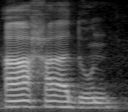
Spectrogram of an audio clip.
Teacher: এই হাটা গলার মাঝখানে থেকে চাপতে বলতে হবে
